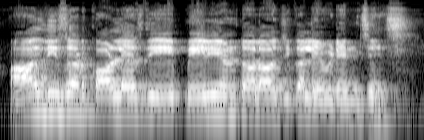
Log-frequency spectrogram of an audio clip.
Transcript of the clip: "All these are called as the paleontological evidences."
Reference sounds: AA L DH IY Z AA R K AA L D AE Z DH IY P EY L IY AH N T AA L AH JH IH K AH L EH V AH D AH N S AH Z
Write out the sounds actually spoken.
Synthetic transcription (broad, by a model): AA L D IY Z AA R K AA L D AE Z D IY P EY L IY AH N T AA L AH JH IH K AH L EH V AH D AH N S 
